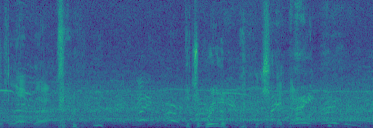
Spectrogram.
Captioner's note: chuckles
